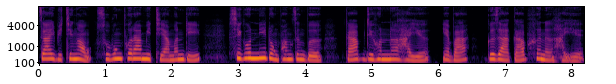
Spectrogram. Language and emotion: Bodo, neutral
